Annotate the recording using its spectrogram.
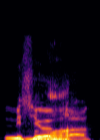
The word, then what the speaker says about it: Monsieur Mala: I think it's Marsala. I can never pronounce his name. They're actually lovers in the comics. Yeah, I know, very saucy. But it's Monsieur Mala. – Monsieur Mala, yes.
